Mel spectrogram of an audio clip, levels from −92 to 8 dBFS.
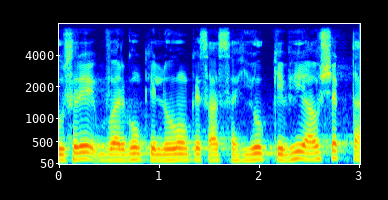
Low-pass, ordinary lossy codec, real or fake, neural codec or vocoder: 7.2 kHz; none; real; none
